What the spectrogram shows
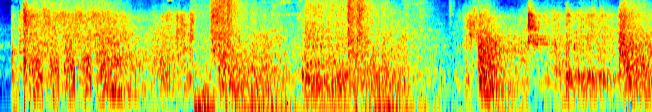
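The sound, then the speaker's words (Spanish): Dense gunfire and heavy explosive thuds crash through the streets of Khan Younis, with loud overlapping bursts and booms sustained almost continuously, no voices audible. “Mientras tanto, este es el sonido de las calles en Can Yunis.”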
